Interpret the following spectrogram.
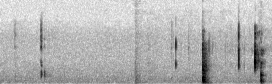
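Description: Near silence broken by a few faint computer mouse clicks, most of them in the second half.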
